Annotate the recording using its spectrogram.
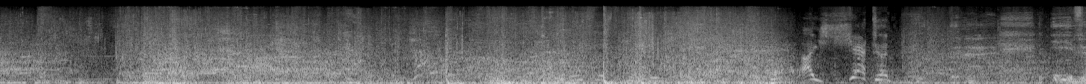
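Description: Weapons clash and magic bursts in a fast, noisy fight.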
